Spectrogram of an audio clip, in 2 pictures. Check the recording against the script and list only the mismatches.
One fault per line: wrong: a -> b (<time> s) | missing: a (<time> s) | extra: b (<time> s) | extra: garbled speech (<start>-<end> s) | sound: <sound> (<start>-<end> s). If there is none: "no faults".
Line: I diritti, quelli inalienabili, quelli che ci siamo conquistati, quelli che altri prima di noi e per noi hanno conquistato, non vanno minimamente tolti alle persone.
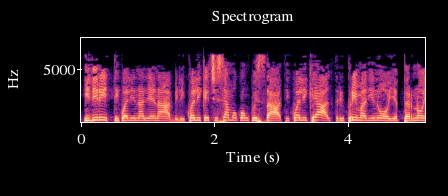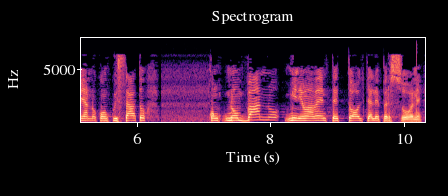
no faults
